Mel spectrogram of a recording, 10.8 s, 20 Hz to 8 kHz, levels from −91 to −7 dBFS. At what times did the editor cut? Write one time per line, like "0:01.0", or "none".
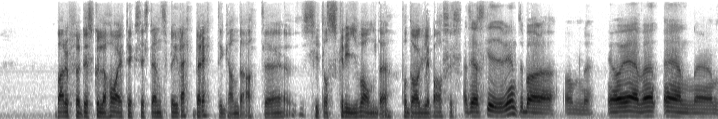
0:06.0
